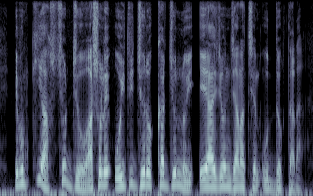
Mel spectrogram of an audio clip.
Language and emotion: Bengali, neutral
